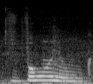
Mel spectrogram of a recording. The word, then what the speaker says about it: Wohnung: Então, gente, pelo amor de Deus, nada de Wohnung. A pronúncia é Wohnung, no primeiro O.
